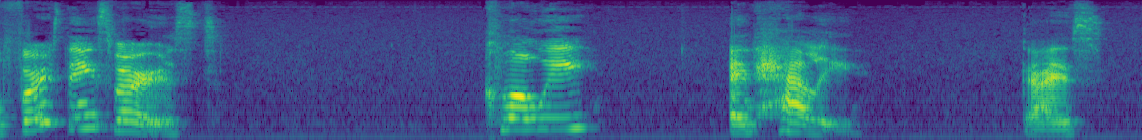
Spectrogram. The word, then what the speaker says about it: Halle: it with me hallie it's so strange how people can't pronounce h-a-l-l-e when it comes to chloe and hallie well y'all don't have no issue pronouncing halle berry it's the same name it's spelled the same it's the same name y'all been saying halle berry for the last 30 years which i can't say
